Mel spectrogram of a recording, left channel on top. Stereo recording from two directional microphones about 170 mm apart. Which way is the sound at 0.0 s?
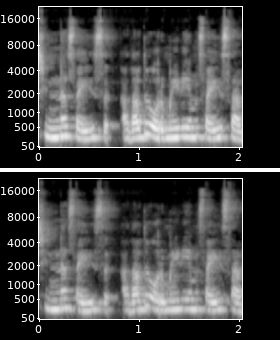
35° left (ahead or behind).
